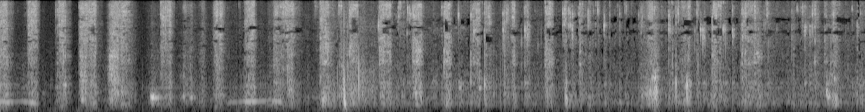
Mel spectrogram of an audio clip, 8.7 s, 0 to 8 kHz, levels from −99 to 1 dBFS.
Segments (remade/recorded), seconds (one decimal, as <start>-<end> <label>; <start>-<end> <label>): 0.0-8.7 recorded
